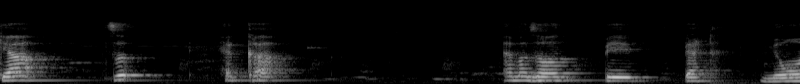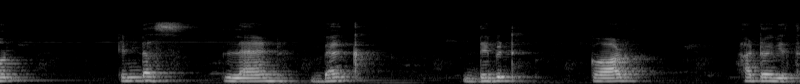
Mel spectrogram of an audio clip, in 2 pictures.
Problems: low volume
